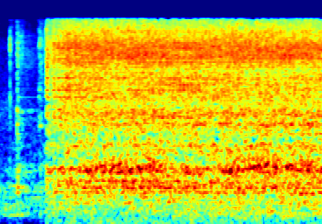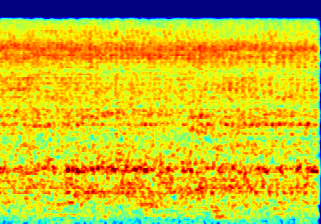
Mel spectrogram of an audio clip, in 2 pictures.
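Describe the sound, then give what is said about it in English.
A prize wheel spinning with a fast, continuous clicking rattle. It starts abruptly after a brief quiet moment and stays steady and loud to the end. “I'm spinning the Wheel of Eight.”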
